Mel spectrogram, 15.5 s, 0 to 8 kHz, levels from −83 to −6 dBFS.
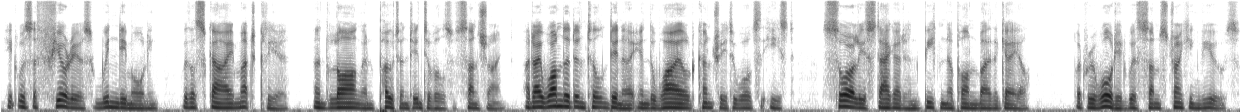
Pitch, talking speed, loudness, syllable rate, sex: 115 Hz, 170 wpm, -21 LUFS, 4.9 syllables/s, male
